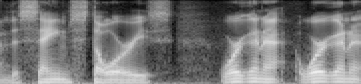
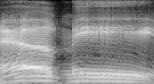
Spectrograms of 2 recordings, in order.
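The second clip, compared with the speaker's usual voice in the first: high, creaky, raspy voice; 5 semitones higher than usual. Retelling a heckler who sounded like Zelda: Zelda from Pet Sematary voice. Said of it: "I said she sounded like Zelda from".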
